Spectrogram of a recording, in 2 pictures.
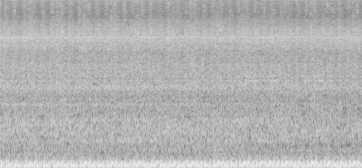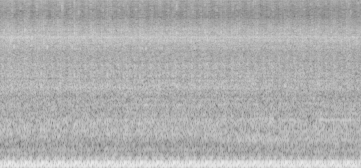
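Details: Abandoned, salt-corroded VW dune buggy (VW chassis and VW engine) after cheap rebuild and oil change: deep, steady, smooth idle rumble, no ticking or stumbling; engine okay, though front carburetor leaks at hose connection.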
